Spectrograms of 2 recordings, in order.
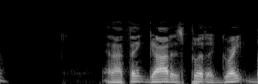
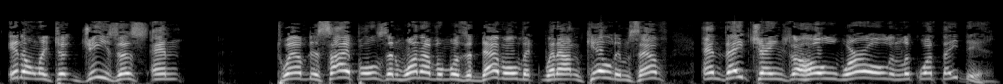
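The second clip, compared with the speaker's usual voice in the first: high, loud fiery sermon climax; preaching at full force; 11 semitones higher, 11 dB louder than usual. Acted. Radio preacher firing up his listeners, loud high preaching. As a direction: rouse the congregation with it.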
